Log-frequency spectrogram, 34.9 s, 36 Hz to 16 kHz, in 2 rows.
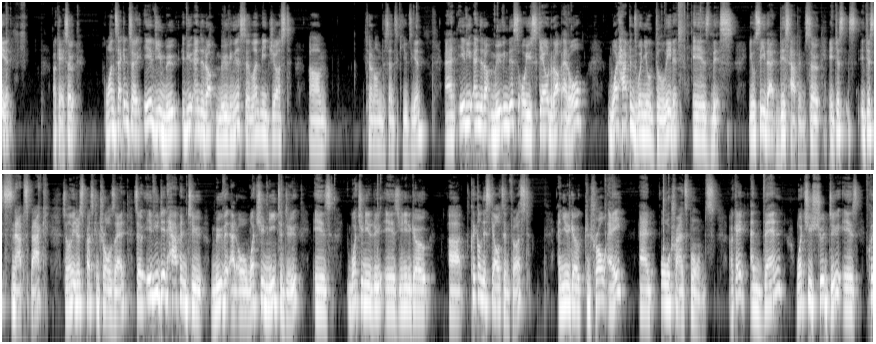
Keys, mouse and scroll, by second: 0.2 Delete, 1.7 ctrl+z, 4.1 middle click, 7.8 click, 8.1 click, 9.2 g, 10.5 s, 14.1 Delete, 18.4 ctrl+z, 22.9 middle click, 23.9 click, 24.8 click, 29.4 ctrl+a, 34.7 click.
